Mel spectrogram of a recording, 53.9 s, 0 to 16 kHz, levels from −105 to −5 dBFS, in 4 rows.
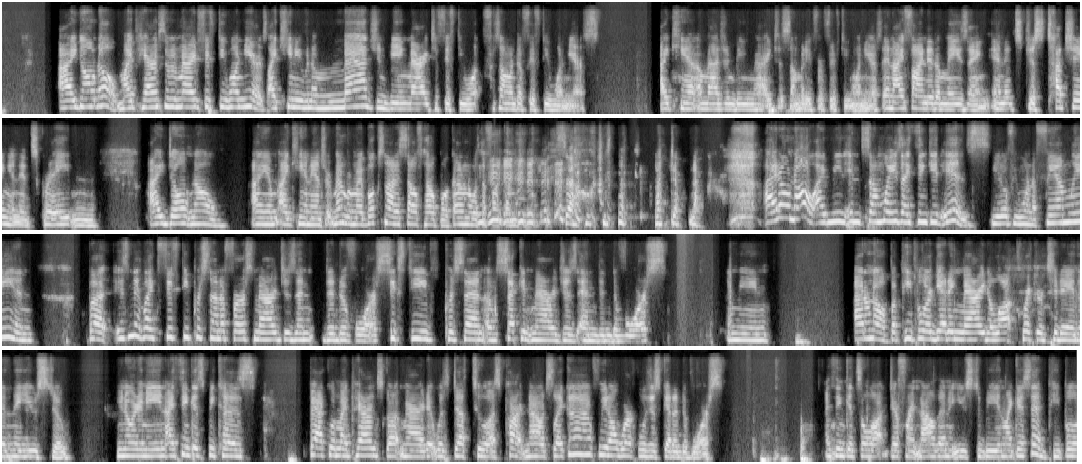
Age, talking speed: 30-49, 200 wpm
